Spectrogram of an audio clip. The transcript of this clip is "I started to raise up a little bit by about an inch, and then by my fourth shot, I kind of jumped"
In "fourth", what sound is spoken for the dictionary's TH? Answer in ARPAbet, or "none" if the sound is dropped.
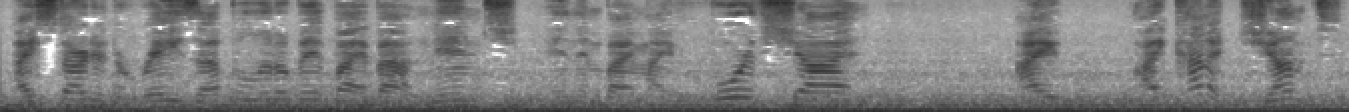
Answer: TH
